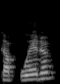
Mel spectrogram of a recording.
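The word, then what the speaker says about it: capoeira: I've done this afro Brazilian martial art called Capa I would have Capa at The Retreat as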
